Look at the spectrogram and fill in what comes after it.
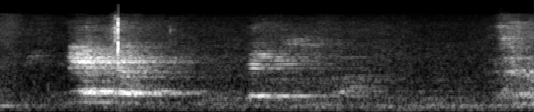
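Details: Real, unacted vocal tic shouted from an audience during an awards ceremony presentation by an adult man with Tourette syndrome; coprolalia (slur and swear words) in Tourette syndrome.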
